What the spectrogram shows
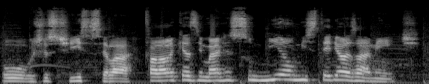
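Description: A man from Brazil, a bit hoarse, hosting a casual solo podcast and rambling along in a slangy, chatty way. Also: sits high, normal speed, bright, forceful tone, soft background music. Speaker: podcast host. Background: faint song playing.

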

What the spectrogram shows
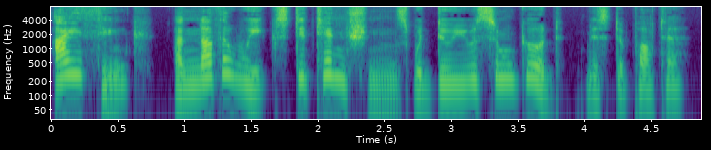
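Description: A man voicing a prim, condescending woman teacher who speaks smoothly and sleekly. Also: a little high, wildly swooping pitch, unhurried, no echo, studio quality, voice pushed up, full character voice.

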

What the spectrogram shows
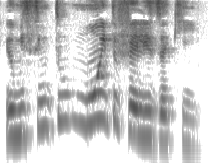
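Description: A woman's voice: high-pitched, expressive, normal speed, warm tone. A woman voicing an upset little boy in a read-aloud children's story, speaking in a childlike, emphatic way. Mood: excited. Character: upset little boy, sulky then cheerful.

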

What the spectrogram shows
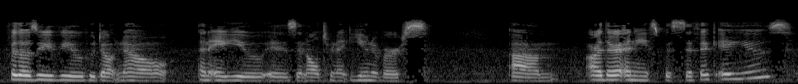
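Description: A woman's voice: mid-range voice, unhurried, muffled recording, slight background noise. A woman with a slushy lisp hosting a casual fan discussion in a hesitant, rambling way. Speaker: podcast host.

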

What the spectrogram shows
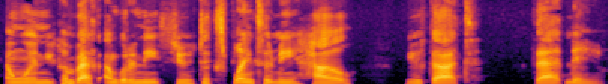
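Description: A woman's voice: low voice, normal speed, dry recording. A woman hosting a casual live audio chat, frank and swearing freely, laughing often. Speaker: livecast host.

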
